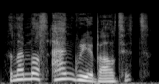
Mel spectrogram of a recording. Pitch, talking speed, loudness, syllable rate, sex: 195 Hz, 225 wpm, -15 LUFS, 6.3 syllables/s, male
